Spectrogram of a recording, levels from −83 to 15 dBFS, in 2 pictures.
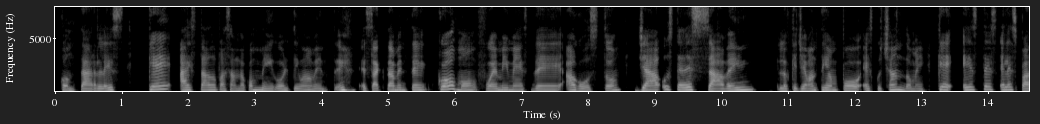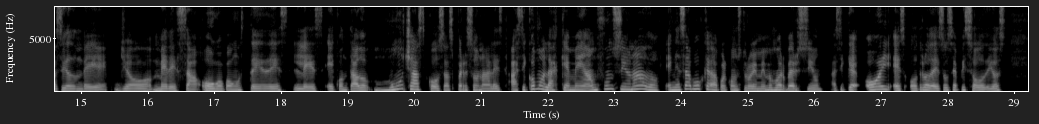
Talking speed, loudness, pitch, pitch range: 125 wpm, -32 LUFS, 205 Hz, 190-235 Hz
